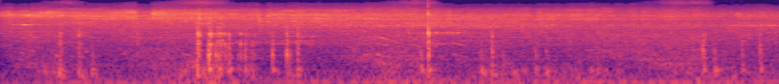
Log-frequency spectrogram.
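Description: Footsteps and knocks on a marina's floating walkway, irregular and sharpest about two seconds in, over a steady low rumble.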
